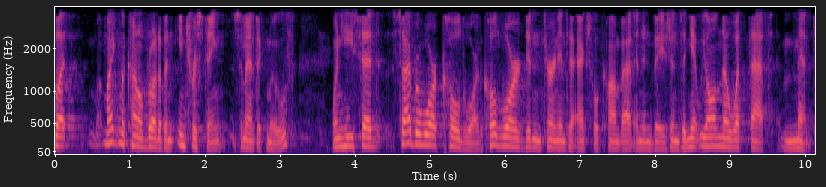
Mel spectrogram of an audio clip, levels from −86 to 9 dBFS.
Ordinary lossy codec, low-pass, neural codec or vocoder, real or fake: MP3, 24 kbps; 3.6 kHz; none; real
